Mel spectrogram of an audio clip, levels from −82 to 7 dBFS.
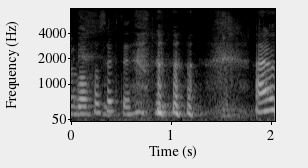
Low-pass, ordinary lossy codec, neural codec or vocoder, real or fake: none; none; none; real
